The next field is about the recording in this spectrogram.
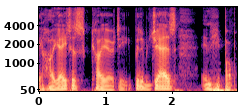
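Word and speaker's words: Hiatus Kaiyote: And for all those overseas listeners, if there's an Australian band you want to get into, I would recommend Hiatus Coyote, spelt with a K. Hiatus Coyote.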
